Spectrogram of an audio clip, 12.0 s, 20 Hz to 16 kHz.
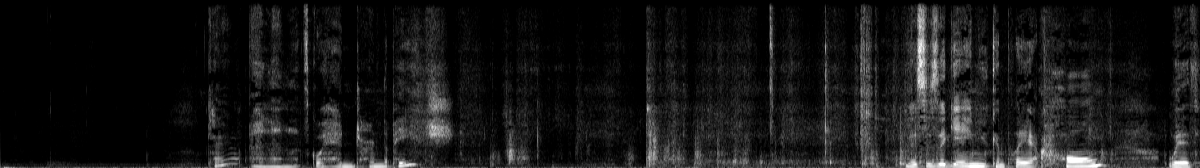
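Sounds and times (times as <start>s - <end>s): paper pages rustling: 4.0s - 12.0s.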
